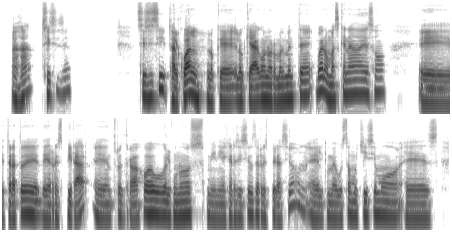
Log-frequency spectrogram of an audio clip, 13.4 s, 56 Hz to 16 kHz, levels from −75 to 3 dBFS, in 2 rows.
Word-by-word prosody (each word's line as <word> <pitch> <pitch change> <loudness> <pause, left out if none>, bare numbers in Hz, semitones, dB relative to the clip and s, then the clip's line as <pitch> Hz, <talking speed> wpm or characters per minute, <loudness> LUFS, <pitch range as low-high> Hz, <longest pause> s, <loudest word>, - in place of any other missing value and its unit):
Ajá, 140 - -1
sí, 150 - -2
sí, 155 +6 -11
sí. 170 +2 -8 1.0
Sí, 140 - 0
sí, 135 - +1
sí, 195 +9 +1
tal 115 - +3
cual, 140 -3 +6
lo 110 -5 -3
que 110 -1 +2
lo 115 - +1
que 110 +1 +2
hago 115 +3 +6
normalmente, 125 +5 +1
bueno, 180 -1 +4
más 125 -1 +2
que 155 - 0
nada 160 +1 +2
eso, 170 +2 -4 0.5
eh, 100 -2 +1
trato 115 +4 +1
de 130 -2 +3
de 105 -3 -1
respirar, 110 -1 -1
eh, 110 -2 -3
dentro 105 +2 -5
del 105 - -12
trabajo 105 +5 0
hago 125 -1 +4
algunos 120 +2 -1
mini 105 -2 -5
ejercicios 110 +3 -4
de 120 - -1
respiración, 115 - -5
el 110 -3 -4
que 115 - -8
me 110 - -3
gusta 105 +3 -3
muchísimo 120 0 -2
es, 105 -1 -4
120 Hz, 185 wpm, -22 LUFS, 110-135 Hz, 1.0 s, cual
